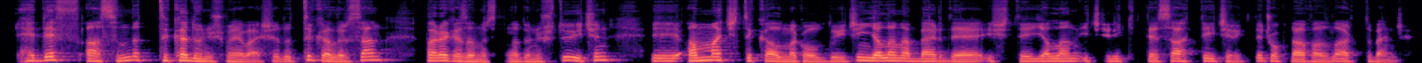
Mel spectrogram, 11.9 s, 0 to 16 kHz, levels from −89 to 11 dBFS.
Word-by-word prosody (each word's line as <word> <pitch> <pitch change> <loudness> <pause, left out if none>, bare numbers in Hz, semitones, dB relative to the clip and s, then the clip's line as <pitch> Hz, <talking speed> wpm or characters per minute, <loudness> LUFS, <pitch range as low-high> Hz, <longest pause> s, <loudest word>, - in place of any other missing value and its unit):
hedef 195 +6 +1
aslında 155 +7 0
tıka 170 -2 +4
dönüşmeye 120 -4 0
başladı. 125 +2 -4
Tık 210 -3 -1
alırsan 190 - +1 0.3
para 165 0 +5
kazanırsına 115 -3 -2
dönüştüğü 115 +12 -2
için, 195 +6 -2 0.3
eee, 150 0 +1
amaç 185 +4 +4
tık 165 -4 -4
almak 125 -3 +2
olduğu 115 -1 -1
için 115 +8 -1
yalan 160 -1 +6
haber 130 -4 +1
de, 120 0 +2
işte, 135 0 -6
yalan 140 +2 +1
içerik 135 -1 -8
de, 130 - +1
sahte 140 +3 -1
içerik 120 -4 -7
de 155 - -1
çok 145 -3 -4
daha 120 -2 +2
fazla 115 +3 -2
arttı 120 -1 -4
bence. 95 -2 -6
135 Hz, 160 wpm, -20 LUFS, 120-160 Hz, 0.3 s, yalan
